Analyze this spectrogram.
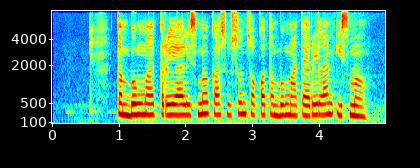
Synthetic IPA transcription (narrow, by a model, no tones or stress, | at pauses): t̪əmbʊŋmat̪eɾialisməkasusʊnsɔkɔt̪əmbʊŋmat̪eɾilanismɔ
